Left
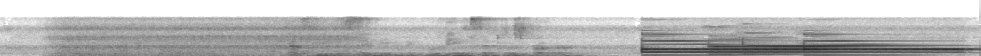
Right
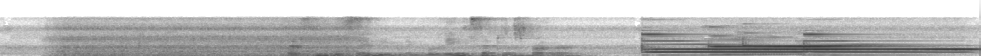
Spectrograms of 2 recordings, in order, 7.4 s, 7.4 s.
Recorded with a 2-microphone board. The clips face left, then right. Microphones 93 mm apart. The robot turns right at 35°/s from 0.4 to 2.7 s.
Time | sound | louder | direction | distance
2.2 | a woman speaking | right 3 dB | 40° right (ahead or behind) | 1.2 m
4.8 | a bell | left 6 dB | 60° left (ahead or behind) | 0.5 m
